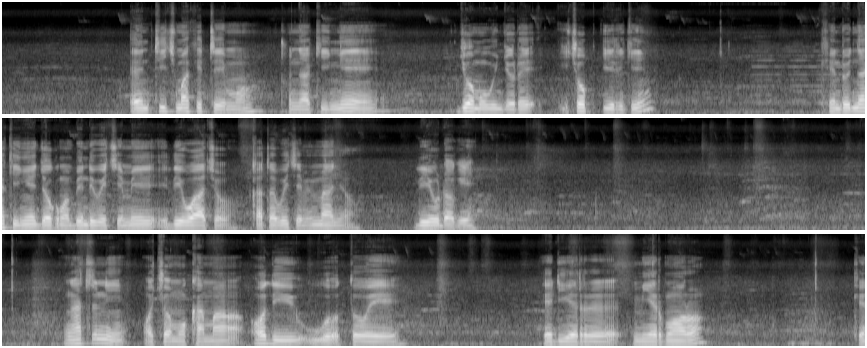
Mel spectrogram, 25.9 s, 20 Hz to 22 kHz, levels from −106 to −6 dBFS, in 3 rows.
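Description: No technical faults can be heard anywhere in the recording, so there is nothing to place in time or explain.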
